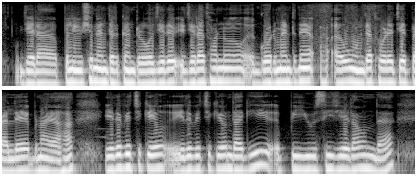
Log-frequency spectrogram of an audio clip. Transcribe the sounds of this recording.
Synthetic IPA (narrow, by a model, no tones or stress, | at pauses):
d͡ʒeːɽaːpəljuːʃənɛːɳʈəɾkəɳʈɾoːld͡ʒed͡ʒeːɽaːt̪ʰʊaːnũːɡɔːɾmɛ̃ːɳʈneːɦuːɳɡɛːt̪ʰoːɽeːt͡ʃeːɾpɛːleːbəñaːjaːɦãː | ed̪eːʋɪt͡ʃḛd̪eːʋɪt͡ʃkeɦʊ̃nd̪aːɛk̬ɪpiːjuːsiːd͡ʒeːɽaːɦʊ̃nd̪aːɛː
